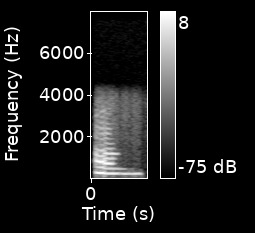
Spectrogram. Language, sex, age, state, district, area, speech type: Assamese, female, 18-30, Assam, Lakhimpur, rural, conversation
